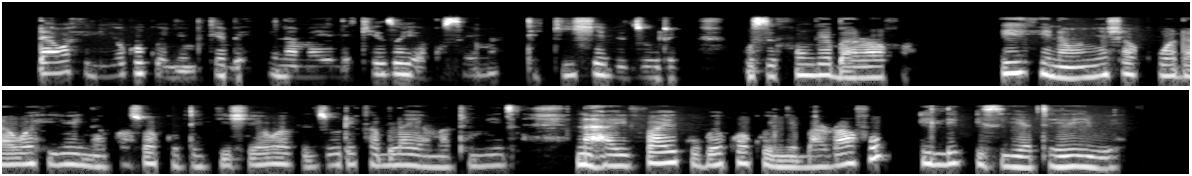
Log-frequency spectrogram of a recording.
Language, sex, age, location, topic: Swahili, female, 25-35, Nakuru, health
